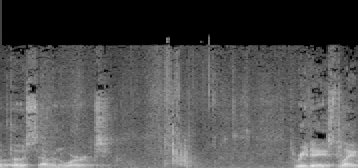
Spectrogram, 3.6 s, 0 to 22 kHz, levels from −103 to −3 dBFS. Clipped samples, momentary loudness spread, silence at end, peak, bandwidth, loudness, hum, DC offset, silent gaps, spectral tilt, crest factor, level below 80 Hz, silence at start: under 0.1%; 20 LU; 0 s; -4 dBFS; 16.5 kHz; -25 LUFS; none; under 0.1%; none; -3 dB/octave; 22 dB; -58 dBFS; 0 s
